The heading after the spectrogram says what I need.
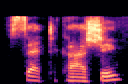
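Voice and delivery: ordinary delivery, nothing marked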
